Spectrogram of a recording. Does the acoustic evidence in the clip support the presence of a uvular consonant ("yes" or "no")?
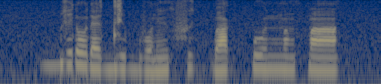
no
